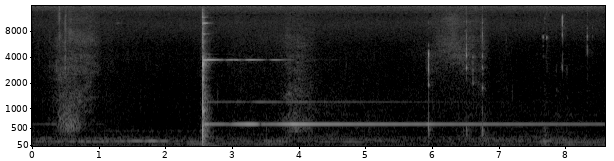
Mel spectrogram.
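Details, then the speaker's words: Simulated ENT exam: a sharp strike, then a clear steady ringing tone slowly fading as the tuning fork is placed at the center of the forehead for the Weber test. "And to start, I'm going to strike the tuning fork and put it right in the center of your forehead. I just want you to tell me if you hear it on one side, the other, right in the middle, or if you can't quite tell."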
